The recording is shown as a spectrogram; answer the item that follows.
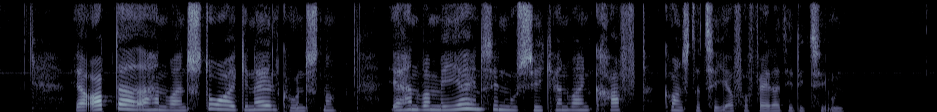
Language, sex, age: Danish, female, 30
